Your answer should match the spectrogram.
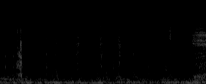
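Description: Near silence with faint light ticks and rustles of hands handling paper and a plastic glue bottle.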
